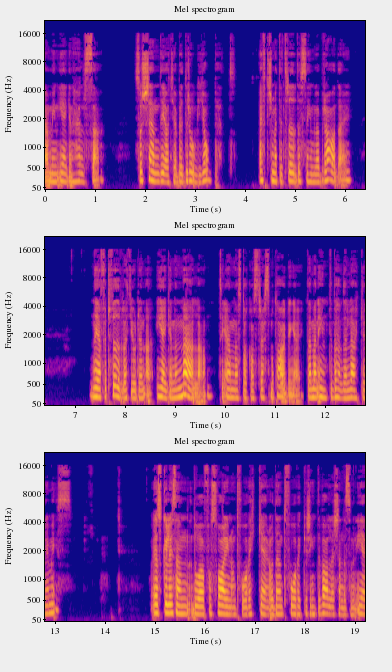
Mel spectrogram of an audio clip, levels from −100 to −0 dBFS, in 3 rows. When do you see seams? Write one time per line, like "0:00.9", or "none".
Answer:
0:11.6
